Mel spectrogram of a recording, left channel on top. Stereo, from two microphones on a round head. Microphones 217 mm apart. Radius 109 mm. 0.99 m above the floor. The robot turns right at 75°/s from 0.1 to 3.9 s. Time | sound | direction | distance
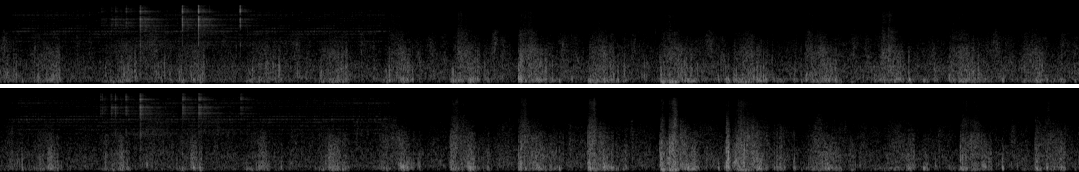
1.0 | a crack | 35° right (ahead or behind) | 0.5 m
